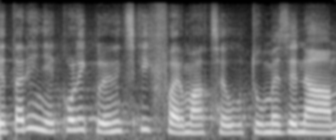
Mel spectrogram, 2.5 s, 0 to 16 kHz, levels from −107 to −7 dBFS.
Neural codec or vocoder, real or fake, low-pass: autoencoder, 48 kHz, 32 numbers a frame, DAC-VAE, trained on Japanese speech; fake; 14.4 kHz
